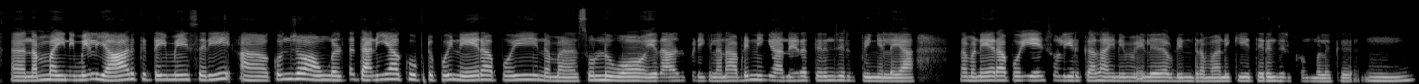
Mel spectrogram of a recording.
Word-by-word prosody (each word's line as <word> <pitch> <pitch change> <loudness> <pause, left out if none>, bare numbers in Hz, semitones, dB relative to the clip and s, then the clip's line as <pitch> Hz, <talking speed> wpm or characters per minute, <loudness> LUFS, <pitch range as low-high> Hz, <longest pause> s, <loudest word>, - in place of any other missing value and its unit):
அ, - - +2 0.2
"நம்ம 215 +4 +3
இனிமேல் 210 +3 +1
யாருக்கிட்டயுமே 220 +1 +3 0.2
சரி, 215 +2 +1 0.3
அ - - +2 0.3
கொஞ்சம் 250 +2 +3
அவங்கள்ட்ட 205 +1 0
தனியா 220 +5 +3
கூப்பிட்டு 220 -2 -1
போயி, 215 +1 +1
நேரா 210 +3 +4
போயி 205 +2 0 0.2
நம்ம 175 -1 -2 0.3
சொல்லுவோம். 185 -3 +2 0.2
ஏதாவது 170 +1 -2
பிடிக்கலைன்னா" 170 0 -3
அப்படின்னு 200 +4 -1
நீங்க 185 -3 -1
நேரா 185 +1 -2
தெரிஞ்சிருப்பீங்க 185 -3 -2
இல்லையா? 155 0 +1 0.5
நம்ம 185 -1 -2
நேரா 195 +1 +3
போயே 190 0 +2
சொல்லியிருக்கலாம் 185 -1 -2
இனிமேலு, 170 0 -1
அப்படின்ற 165 0 -3
மானிக்கி, 165 +1 -1 0.2
தெரிஞ்சிருக்கும் 170 -2 -3
உங்களுக்கு. 150 +1 -4 0.3
ம். 170 +1 -3
185 Hz, 135 wpm, -22 LUFS, 170-210 Hz, 0.5 s, நேரா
